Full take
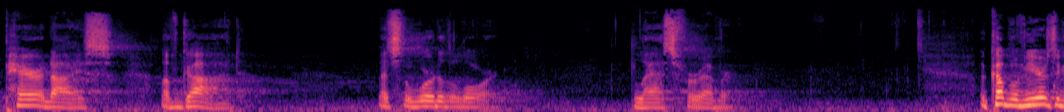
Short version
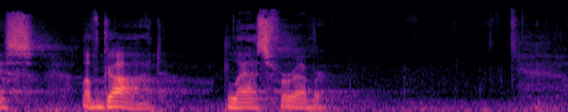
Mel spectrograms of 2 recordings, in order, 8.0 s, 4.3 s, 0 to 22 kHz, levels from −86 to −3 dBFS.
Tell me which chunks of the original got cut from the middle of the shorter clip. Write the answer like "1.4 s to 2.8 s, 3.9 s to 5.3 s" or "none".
2.2 s to 4.6 s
